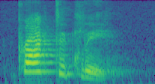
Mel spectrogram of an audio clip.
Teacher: some more words like that practical practical we don't say practically we drop the a and we say practically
